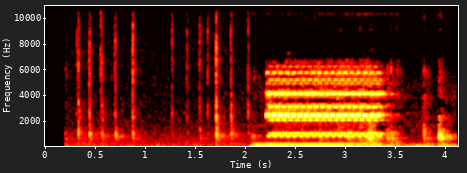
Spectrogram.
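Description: Keys clicking on a tablet's keyboard case in a quick irregular string for about two seconds. Then an electronic phone ringtone sounds loud and steady for just over a second before stopping.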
